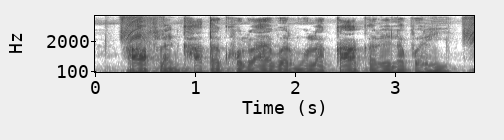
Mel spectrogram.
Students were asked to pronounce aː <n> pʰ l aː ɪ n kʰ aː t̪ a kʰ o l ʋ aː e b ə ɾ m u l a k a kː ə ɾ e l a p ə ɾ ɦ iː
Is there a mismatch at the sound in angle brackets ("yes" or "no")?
yes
